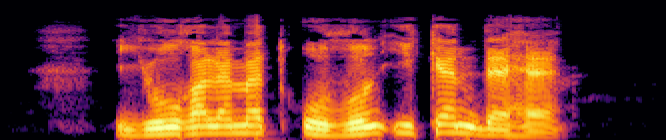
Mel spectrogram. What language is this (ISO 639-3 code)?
bak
